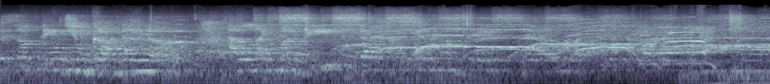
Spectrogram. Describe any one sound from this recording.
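A group of young men sing together.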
